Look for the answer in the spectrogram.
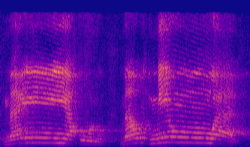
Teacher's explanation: الياء والواو ما فيها غنه ابدا، لما تدغم النون فيها يبقى وصف الغن الذي هو للنون وليس للياء والواو · Term: ادغام ناقص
